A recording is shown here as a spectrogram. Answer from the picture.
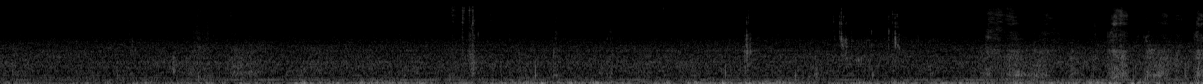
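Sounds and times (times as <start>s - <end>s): faint steady hum: 0.0s - 12.0s
person chewing noodles: 4.6s - 9.2s, 9.8s - 12.0s.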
